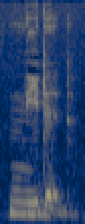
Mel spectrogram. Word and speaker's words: needed: The final sound of the verb in the infinitive form is the D sound.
